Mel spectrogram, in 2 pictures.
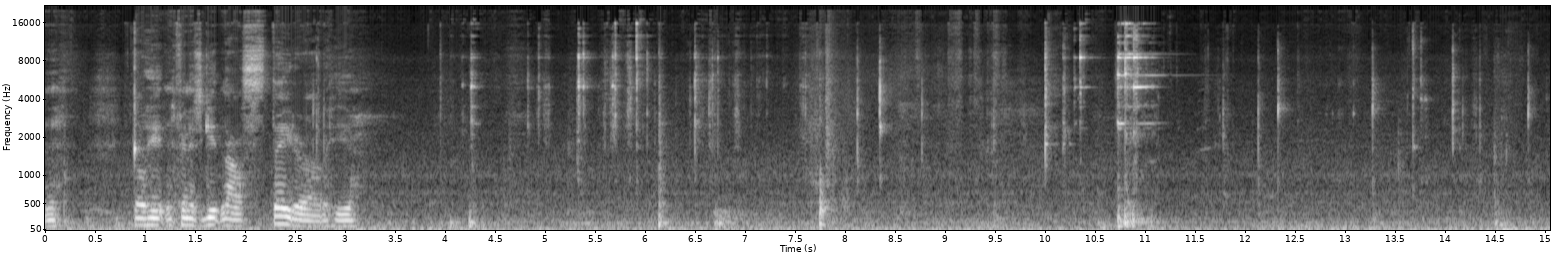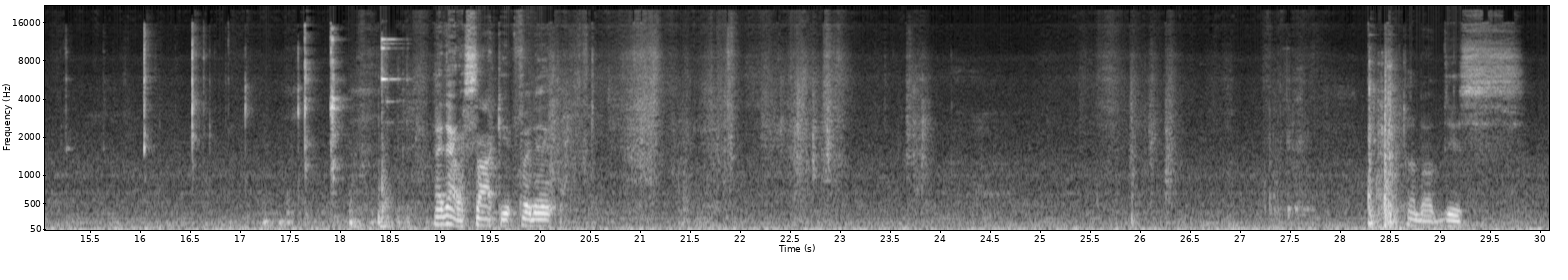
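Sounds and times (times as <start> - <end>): metal tools clinking: 4.2 - 7.7, 10.1 - 11.8, 18.4 - 18.8
ringing metal clank: 10.3 - 11.4, 18.4 - 18.7.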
